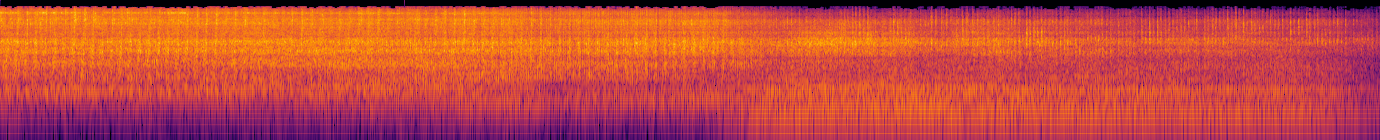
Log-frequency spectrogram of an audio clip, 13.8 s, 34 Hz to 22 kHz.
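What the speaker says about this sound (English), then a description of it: "Here's one of the UH-1s air taxiing down taxiway Alpha with two T-28s in the background waiting their turn to depart." A UH-1 helicopter air taxiing down a taxiway at an airshow: a loud, steady broadband rotor and turbine roar that continues throughout and thickens in the low range partway through, with no talk.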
